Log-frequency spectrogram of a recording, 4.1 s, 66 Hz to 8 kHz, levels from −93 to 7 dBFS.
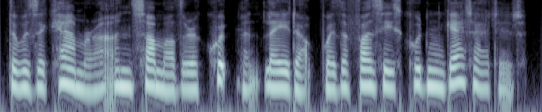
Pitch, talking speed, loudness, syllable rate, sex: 190 Hz, 250 wpm, -18 LUFS, 6.5 syllables/s, female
